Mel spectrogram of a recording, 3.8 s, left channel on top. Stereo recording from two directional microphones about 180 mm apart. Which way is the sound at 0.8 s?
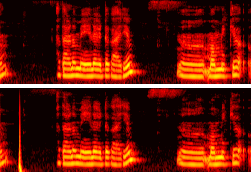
20° left (ahead or behind).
